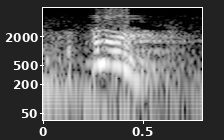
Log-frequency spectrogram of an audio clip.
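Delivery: sudden high-pitched comic outburst; head exploding. Acted. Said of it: "my head's gonna explode. It's just gonna go".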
